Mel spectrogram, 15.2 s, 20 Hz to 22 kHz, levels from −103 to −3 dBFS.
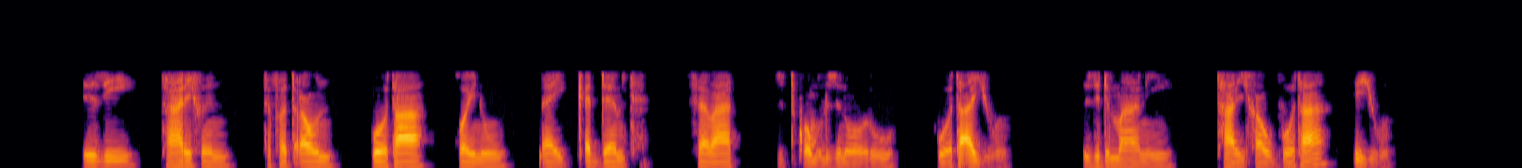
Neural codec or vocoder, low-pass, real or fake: none; 3.6 kHz; real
